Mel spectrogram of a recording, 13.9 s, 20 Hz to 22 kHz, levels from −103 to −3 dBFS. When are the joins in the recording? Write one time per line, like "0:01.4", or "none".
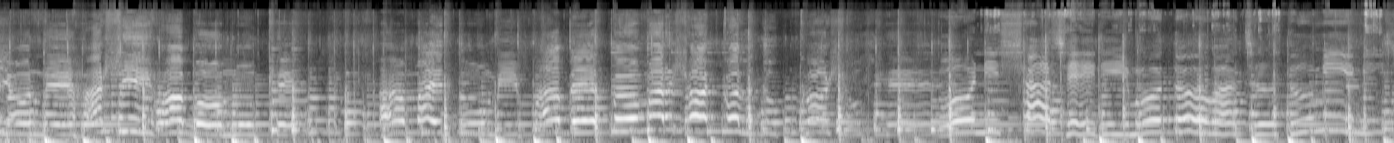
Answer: none

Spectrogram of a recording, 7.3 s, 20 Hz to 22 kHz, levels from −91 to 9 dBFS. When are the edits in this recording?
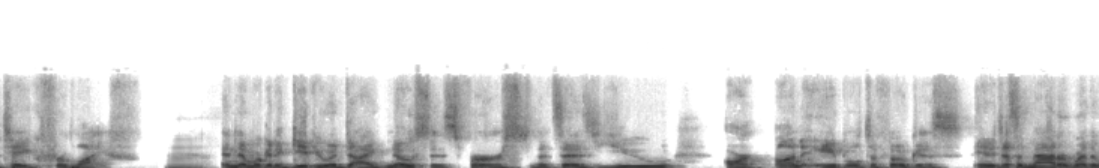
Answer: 0:01.5
0:06.5

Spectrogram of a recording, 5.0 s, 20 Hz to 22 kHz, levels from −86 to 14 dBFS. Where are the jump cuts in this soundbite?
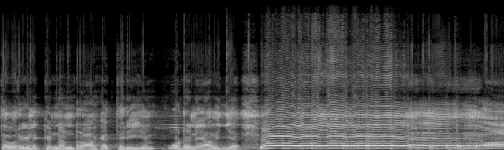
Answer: none

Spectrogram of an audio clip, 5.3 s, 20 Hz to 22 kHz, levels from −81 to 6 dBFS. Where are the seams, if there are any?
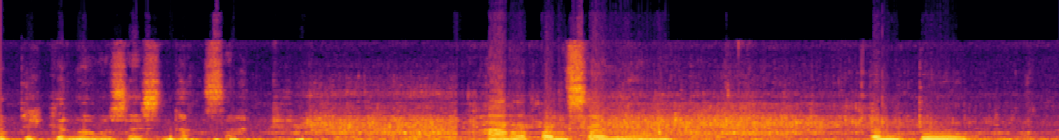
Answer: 0:02.3

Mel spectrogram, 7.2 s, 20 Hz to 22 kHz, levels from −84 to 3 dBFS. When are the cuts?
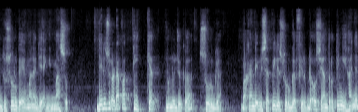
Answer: none

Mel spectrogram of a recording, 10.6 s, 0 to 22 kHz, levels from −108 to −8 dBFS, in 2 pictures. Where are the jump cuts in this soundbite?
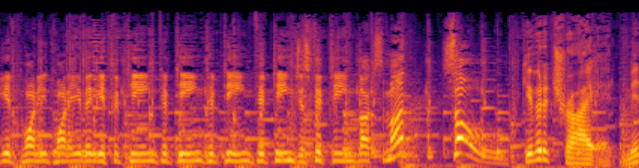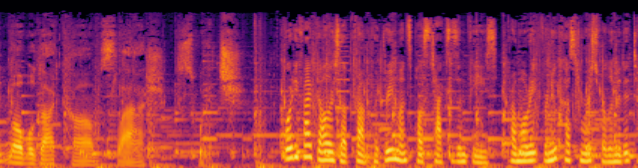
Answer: none

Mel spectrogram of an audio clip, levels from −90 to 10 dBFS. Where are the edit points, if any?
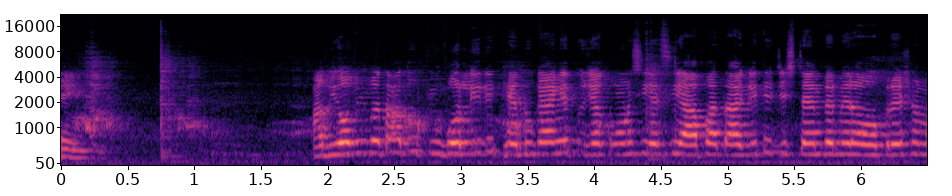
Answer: none

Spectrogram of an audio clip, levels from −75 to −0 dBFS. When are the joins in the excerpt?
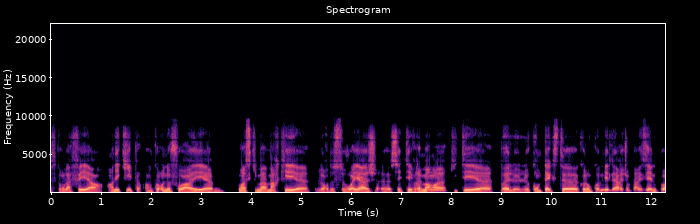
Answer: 0:08.0
0:08.9

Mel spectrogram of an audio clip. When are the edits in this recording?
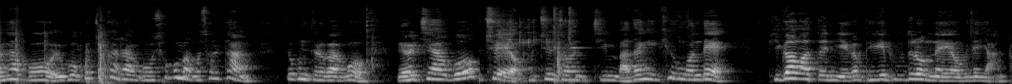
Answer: none

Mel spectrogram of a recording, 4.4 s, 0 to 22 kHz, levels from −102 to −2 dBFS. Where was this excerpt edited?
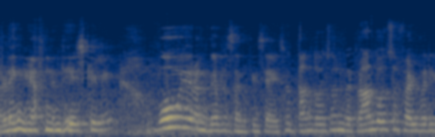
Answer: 0:03.0

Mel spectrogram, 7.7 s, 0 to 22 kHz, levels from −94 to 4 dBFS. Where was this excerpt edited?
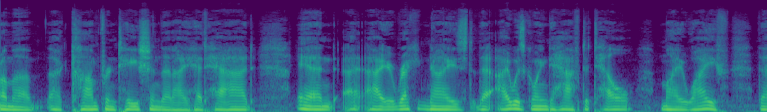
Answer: none

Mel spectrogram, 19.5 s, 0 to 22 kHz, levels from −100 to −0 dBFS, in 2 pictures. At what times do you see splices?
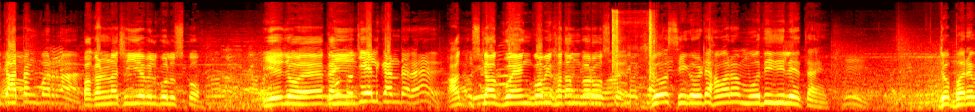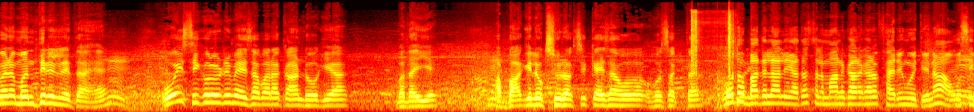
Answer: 0:06.2
0:16.8

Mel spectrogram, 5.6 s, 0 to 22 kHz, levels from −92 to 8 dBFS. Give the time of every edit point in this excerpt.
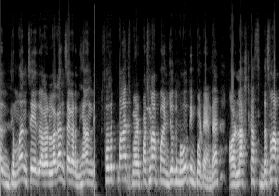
0:01.8

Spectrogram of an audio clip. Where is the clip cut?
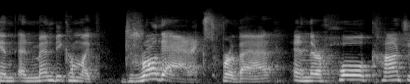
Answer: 0:01.0

